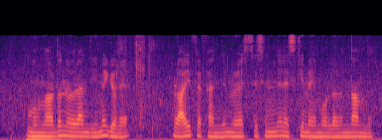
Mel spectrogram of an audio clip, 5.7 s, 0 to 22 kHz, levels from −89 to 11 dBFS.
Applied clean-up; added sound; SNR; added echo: none; Stream + Scissors; 18 dB; none.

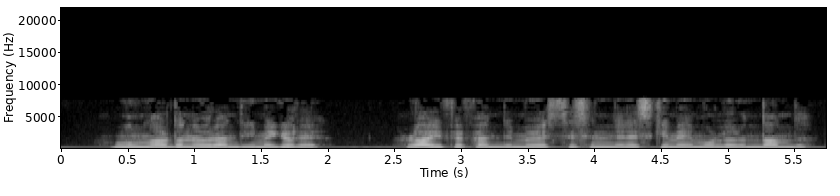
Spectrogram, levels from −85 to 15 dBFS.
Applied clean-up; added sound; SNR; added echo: none; none; none; none.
